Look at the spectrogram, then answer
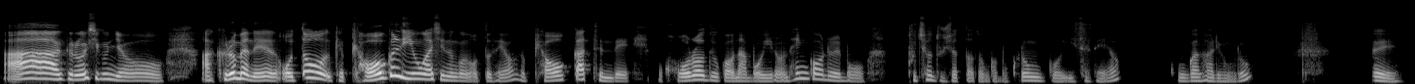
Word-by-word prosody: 아 265 -3 +6
그러시군요. 195 - -1 0.4
아 - - -2
그러면은 215 -9 +4
어떤 260 +12 +3
이렇게 175 0 -4
벽을 290 - +5
이용하시는 235 - +1
건 165 -1 -5
어떠세요? 160 +2 -10
그래서 180 -7 -13
벽 195 +5 -3
같은 215 -10 -3
데 150 -1 -8 0.3
뭐 - - -19
걸어 195 +5 -1
두거나 180 -4 -6
뭐 150 - -7
이런 150 +1 -8
행거를 240 -9 -5
뭐 70 - -12 0.4
붙여 215 - -10
두셨다든가 155 -6 -14
뭐 - - -22
그런 175 -2 -7
거 70 - -13
있으세요 70 - -14 0.5
공간 165 +2 -9
활용으로? 160 - -10 1.2
네. 150 -6 -6
180 Hz, 295 characters per minute, -20 LUFS, 165-235 Hz, 1.2 s, 아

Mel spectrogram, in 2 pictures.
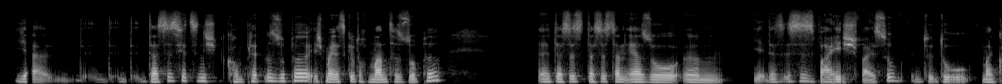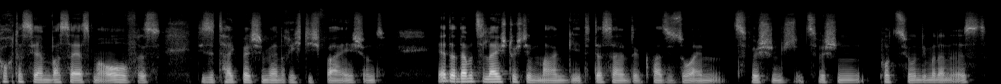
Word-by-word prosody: Ja, - - -1 0.2
d - - -18 0.2
d - - -19
d - - -16
das 125 -2 +3
ist 165 0 +3
jetzt 165 -1 0
nicht 155 0 -3
komplett 125 +3 -3
'ne 160 - +1
Suppe 160 +3 +3
ich 125 - -3
meine, 125 -4 +5
es 120 - -1
gibt 135 0 -1
auch 130 - -12
Mantisuppe, 115 - +1 0.9
äh, 125 +1 0
das 125 0 +1
ist 130 0 -1
das 125 +1 +2
ist 130 - -1
dann 125 - +3
eher 120 +2 +4
so, 110 -2 +3
ähm, 105 -1 0 0.3
j 100 -1 -4
das 120 -1 -4
ist 135 +3 +2
es 145 -5 +1
weich, 115 -1 +3
weißt 105 +3 0
du? 165 0 -2
Du 120 - -6
du 110 -2 -3
man 115 -2 0
kocht 130 +3 -6
das 120 -1 +1
ja 110 - +4
im 105 0 -4
Wasser 105 0 +3
erst 100 0 +2
mal 100 - -4
auf, 105 0 +3
es 100 +1 -2 0.4
diese 105 +1 -3
Teigbällchen 100 -1 0
werden 100 0 -1
richtig 100 -1 -6
weich 95 +2 -1
und, 95 +1 -8 0.5
ja, - - +7
da - - +8
damit 135 +1 +7
sie 135 - -1
leicht 125 0 +7
durch 120 -4 0
den 100 -2 -1
Magen 95 0 -1
geht. 90 -1 -8
Deshalb 105 -3 0
dann 85 - -7
quasi 95 -1 -3
so 95 +1 -2
ein 90 +3 -5
Zwischensch 95 -1 -3
Zwischenportion, 100 0 -4
die - - -4
man 100 - -2
dann 105 - -2
isst. - - -2
110 Hz, 215 wpm, -26 LUFS, 100-125 Hz, 0.9 s, da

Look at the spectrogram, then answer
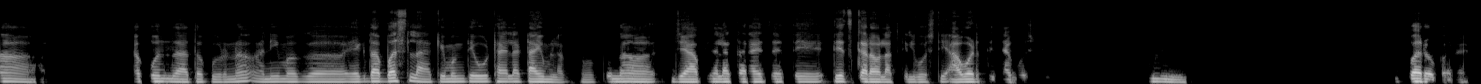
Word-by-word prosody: हां, 130 -4 -1 1.0
थकून 135 +1 -1
जातं 120 -1 0
पूर्ण 120 +2 -3 0.2
आणि 125 +1 -1
मग 125 -1 -2
अ, 125 -1 0
एकदा 130 +2 +3
बसला 145 -4 +2
की 130 - -1
मग 130 +1 +1
ते 135 - +2
उठायला 130 0 +1
टाईम 125 -1 +3
लागतो 110 +1 -9
पुन्हा. 130 -1 +2 0.3
जे 125 - +1
आपल्याला 125 +1 +2
करायचंय 125 0 -1
ते 125 0 -2
तेच 135 -3 +2
करावं 120 -3 +5
लागतील 115 +1 -4
गोष्टी, 115 +2 -5
आवडते 120 +1 +2
त्या - - -4
गोष्टी. 430 -5 -19 1.1
हम्म 120 -4 -1 2.3
बरोबर 125 -6 +5
आहे. 110 - -14
125 Hz, 120 wpm, -23 LUFS, 120-130 Hz, 2.3 s, करावं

